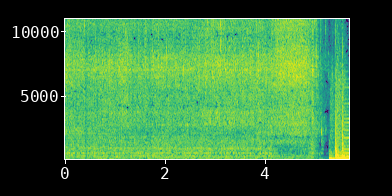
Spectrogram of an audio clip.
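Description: Kitchen tap running steadily into a bowl of diced potatoes held in a stainless steel sink, the water splashing as the potatoes are rinsed; the flow cuts off suddenly about five seconds in.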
